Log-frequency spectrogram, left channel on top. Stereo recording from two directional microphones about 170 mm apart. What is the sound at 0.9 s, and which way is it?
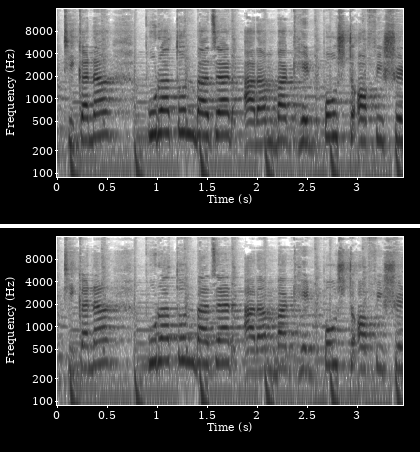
Music, 10° left (ahead or behind).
